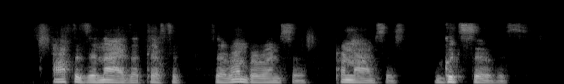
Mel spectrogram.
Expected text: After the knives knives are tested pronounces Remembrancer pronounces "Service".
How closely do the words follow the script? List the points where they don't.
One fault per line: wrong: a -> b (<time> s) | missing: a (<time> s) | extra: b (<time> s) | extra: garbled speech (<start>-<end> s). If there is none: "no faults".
missing: knives (1.3 s)
wrong: pronounces -> the (2.1 s)
extra: Good (4.4 s)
